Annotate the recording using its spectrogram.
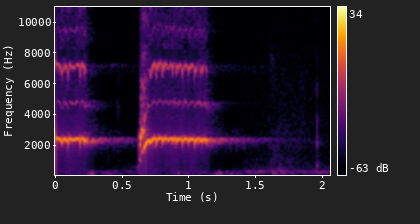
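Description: A coach's whistle blown in two short blasts, each a steady high pitch with a quick rise at its start. The second blast trails off more slowly.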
